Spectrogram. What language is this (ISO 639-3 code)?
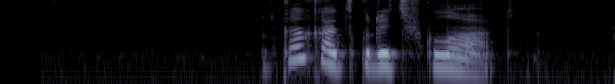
rus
